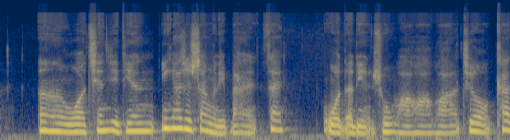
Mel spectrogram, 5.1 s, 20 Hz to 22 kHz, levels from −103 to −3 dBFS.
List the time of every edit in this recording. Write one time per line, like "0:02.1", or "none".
none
